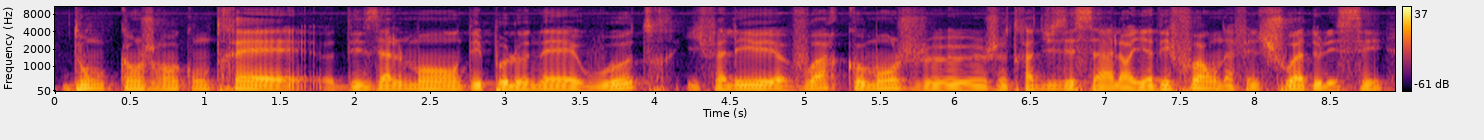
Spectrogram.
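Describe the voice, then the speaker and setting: A man, a comics author, telling an audience about his work in a relaxed, hesitant way with many filler sounds. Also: mid-range voice, moderate pace, few pauses, clean tone. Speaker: comics author at a library talk. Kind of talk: casual talk to an audience.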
